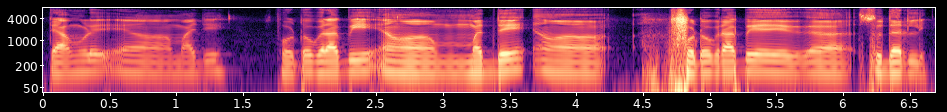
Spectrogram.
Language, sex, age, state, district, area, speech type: Marathi, male, 18-30, Maharashtra, Buldhana, urban, spontaneous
